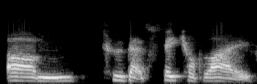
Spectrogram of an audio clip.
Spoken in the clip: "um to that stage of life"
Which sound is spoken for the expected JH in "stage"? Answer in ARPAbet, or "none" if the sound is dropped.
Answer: CH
